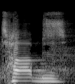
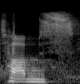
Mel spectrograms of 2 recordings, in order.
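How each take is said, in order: First: The final consonant is voiced. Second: The final consonant is voiceless. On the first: The speaker calls it right. "is fine" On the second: The speaker calls it wrong.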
